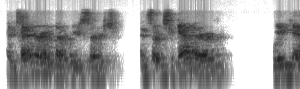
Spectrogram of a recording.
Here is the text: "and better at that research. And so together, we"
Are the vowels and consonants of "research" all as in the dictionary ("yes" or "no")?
yes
